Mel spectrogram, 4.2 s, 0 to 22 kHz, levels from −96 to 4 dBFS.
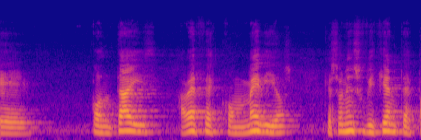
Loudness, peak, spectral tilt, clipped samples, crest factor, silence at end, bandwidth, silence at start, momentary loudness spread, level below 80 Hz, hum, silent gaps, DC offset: -25 LUFS; -6 dBFS; -8.5 dB/octave; under 0.1%; 20 dB; 0 s; 9.8 kHz; 0 s; 14 LU; -70 dBFS; none; none; under 0.1%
